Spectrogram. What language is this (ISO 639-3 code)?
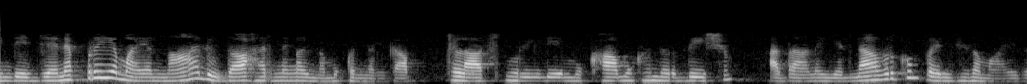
mal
